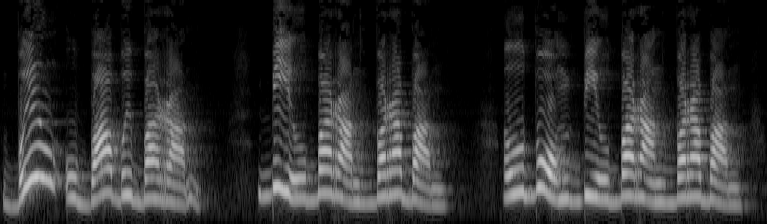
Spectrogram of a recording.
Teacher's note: Звук «Б» при произнесении встречает преграду – губы. Значит, звук «Б» согласный.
